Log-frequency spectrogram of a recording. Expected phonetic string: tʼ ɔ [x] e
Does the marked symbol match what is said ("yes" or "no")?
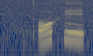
yes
